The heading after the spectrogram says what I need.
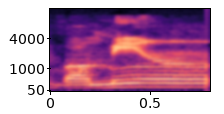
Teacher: دیکھیے یہاں بھی ومن کو ہم پڑھیں گے ومن ٹھیک ہے نون کی آواز کو ناک میں چھپائیں گے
